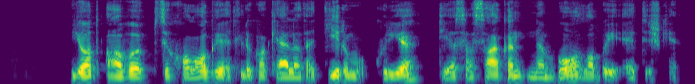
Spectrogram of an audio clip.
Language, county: Lithuanian, Šiauliai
